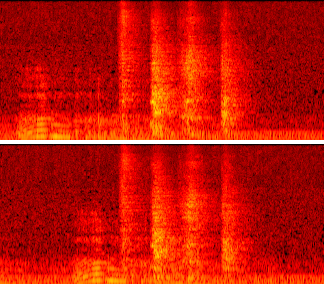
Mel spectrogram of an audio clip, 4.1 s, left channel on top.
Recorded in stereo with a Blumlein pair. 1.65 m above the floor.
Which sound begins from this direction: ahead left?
Tape being pulled, at 1.5 s.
